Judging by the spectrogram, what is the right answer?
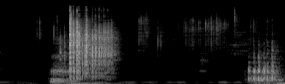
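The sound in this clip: Dice rolled for a tabletop role-playing game check clatter in a loud rattling burst, followed by scattered lighter clicks as they settle and a second brief rattle at the end.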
